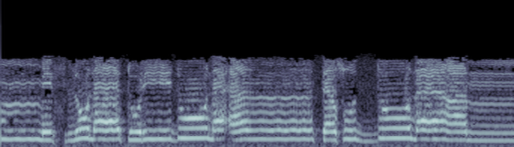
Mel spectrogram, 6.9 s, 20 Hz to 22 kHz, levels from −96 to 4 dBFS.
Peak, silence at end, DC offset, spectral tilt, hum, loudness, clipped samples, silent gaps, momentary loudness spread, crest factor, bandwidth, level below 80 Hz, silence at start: -8 dBFS; 0 s; under 0.1%; -9.5 dB/octave; none; -22 LUFS; under 0.1%; none; 7 LU; 14 dB; 4.8 kHz; -56 dBFS; 0 s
